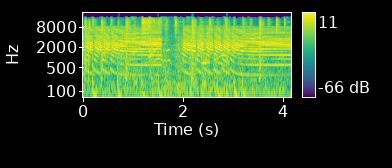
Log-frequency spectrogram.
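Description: Air horn sound effect blaring twice over music with a steady beat; each blast starts with a falling pitch and then holds steady, the second beginning about two seconds in.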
